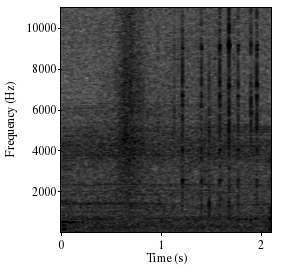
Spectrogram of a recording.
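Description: Quiet, steady background noise of room tone with no distinct sound event.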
